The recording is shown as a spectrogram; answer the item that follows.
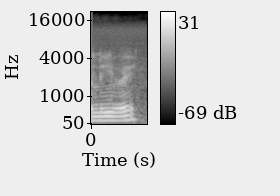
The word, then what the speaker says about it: lyra: I'm learning this act, the lyra, which actually is a European pronunciation of lyre.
